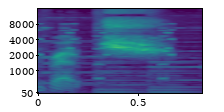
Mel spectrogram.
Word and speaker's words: brooch: It's the brooch. There we go. Lemoir. Do you happen to remember this brooch? Oh, sorry, not brooch. Brooch. Brooch? No, it is brooch. I'm sorry. It's spelled brooch, said brooch.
